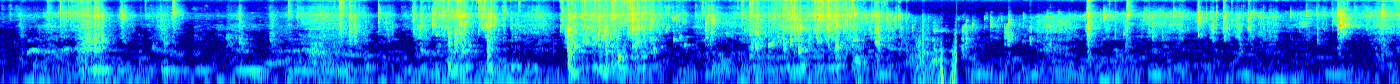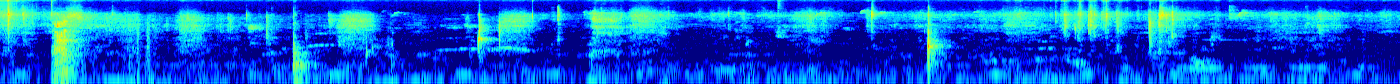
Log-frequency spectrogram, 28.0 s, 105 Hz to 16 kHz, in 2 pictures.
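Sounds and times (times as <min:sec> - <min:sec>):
pig grunting: 0:14.5 - 0:15.0.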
